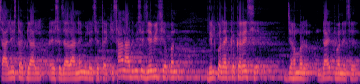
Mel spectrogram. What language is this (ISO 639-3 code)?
mai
